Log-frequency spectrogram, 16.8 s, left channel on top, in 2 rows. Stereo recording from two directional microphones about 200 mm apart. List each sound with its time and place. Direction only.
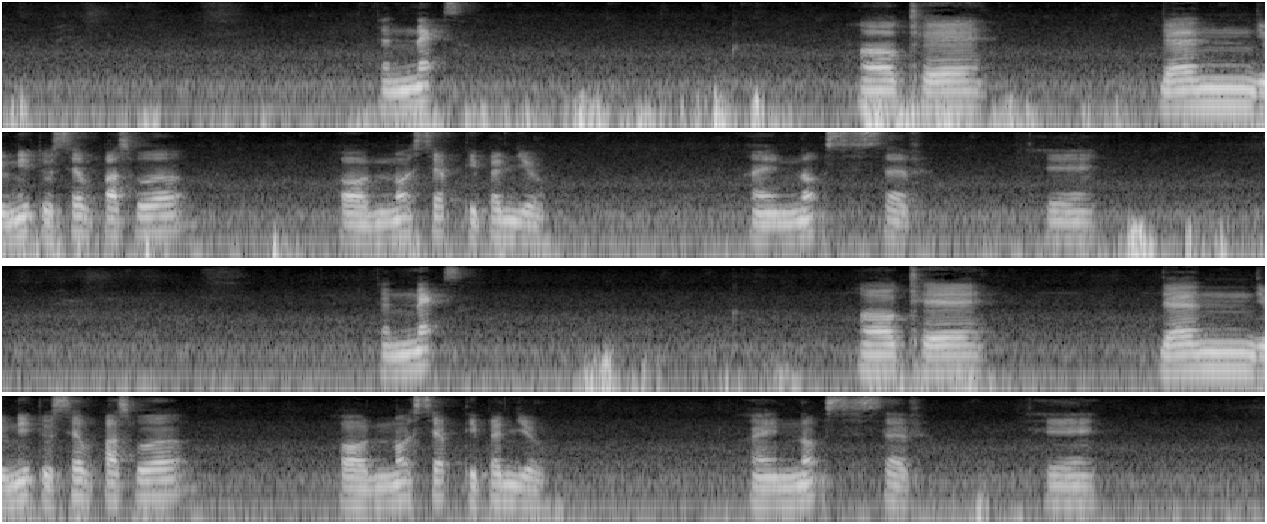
2.5 s speech: 5° right (ahead or behind)
5.7 s speech: 5° right (ahead or behind)
7.7 s speech: 10° right (ahead or behind)
10.7 s speech: 20° right (ahead or behind)
13.4 s speech: 15° right (ahead or behind)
